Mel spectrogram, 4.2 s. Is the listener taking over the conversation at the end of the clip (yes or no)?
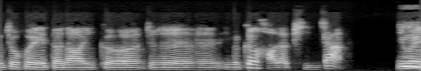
no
